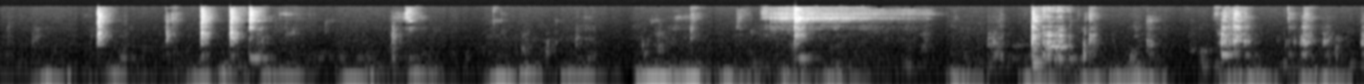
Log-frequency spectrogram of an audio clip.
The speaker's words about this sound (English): sorry, guys. My throat. Hold on. I'm thirsty. Hold up. Let me get a sip. Oh, so this water. Hold up.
